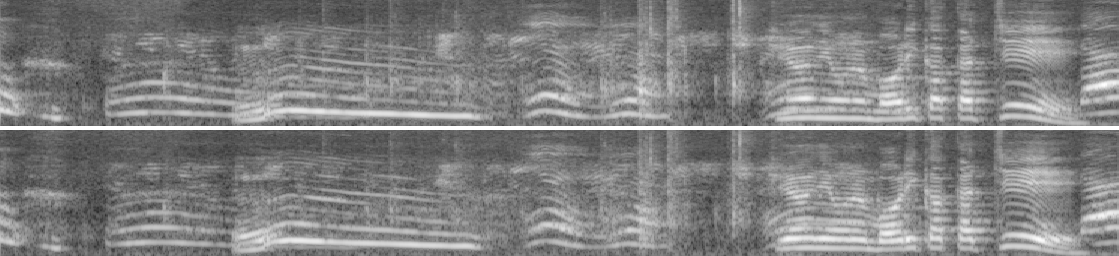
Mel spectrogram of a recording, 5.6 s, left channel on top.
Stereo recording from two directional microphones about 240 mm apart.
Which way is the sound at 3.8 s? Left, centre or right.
Centre.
